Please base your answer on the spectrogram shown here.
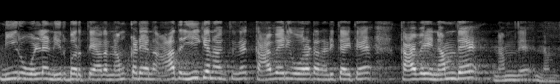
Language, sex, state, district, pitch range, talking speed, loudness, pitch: Kannada, male, Karnataka, Chamarajanagar, 235-265 Hz, 205 wpm, -16 LUFS, 245 Hz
